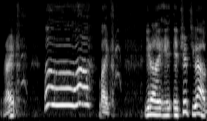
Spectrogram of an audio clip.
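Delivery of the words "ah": high, wailing creepy "ah"; imitated eerie music. Podcaster mimicking the film's weird opening music, high eerie wail. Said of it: "has this weird fucking music playing".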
